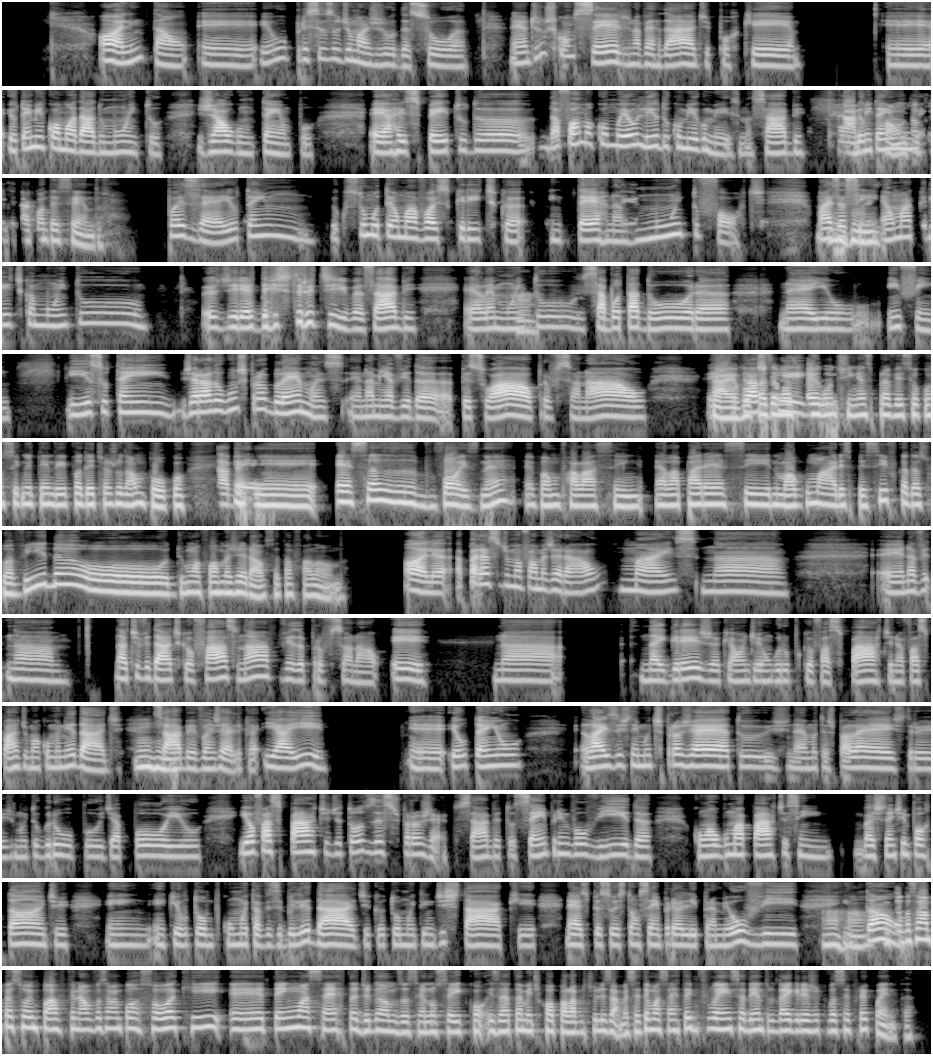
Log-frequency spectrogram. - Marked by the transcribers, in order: other background noise; tapping; background speech; laughing while speaking: "destrutiva"; tongue click
- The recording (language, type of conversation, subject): Portuguese, advice, Como posso diminuir a voz crítica interna que me atrapalha?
